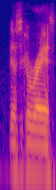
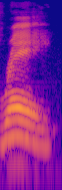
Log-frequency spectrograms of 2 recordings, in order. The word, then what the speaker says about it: Jessica Rey: But I remember Jessica Reyes mentioned on panel with GPR. Yes. It's Ray. It's Jessica Ray. Oh, Ray. Sorry.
